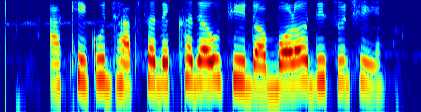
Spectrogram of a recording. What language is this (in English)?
Odia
